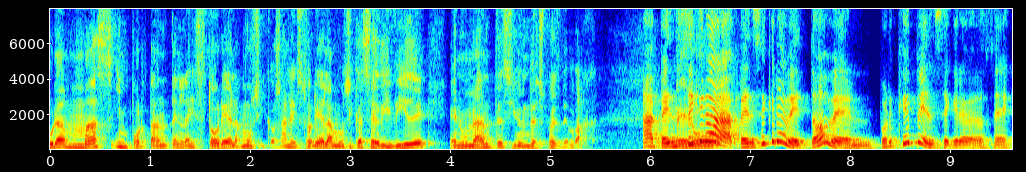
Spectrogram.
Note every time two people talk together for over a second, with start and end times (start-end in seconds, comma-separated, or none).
none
